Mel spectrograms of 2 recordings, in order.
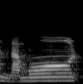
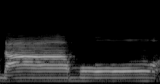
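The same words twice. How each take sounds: First: The first vowel is short. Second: The first vowel is drawn out long. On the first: The speaker calls it right. "A is short" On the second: The speaker calls it wrong. "not namo"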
